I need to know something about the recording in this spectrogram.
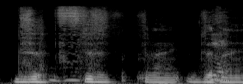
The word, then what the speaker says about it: Dzivane: Do you pronounce the D in Dzivane? You go. Dzivane. Yeah, that's it.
